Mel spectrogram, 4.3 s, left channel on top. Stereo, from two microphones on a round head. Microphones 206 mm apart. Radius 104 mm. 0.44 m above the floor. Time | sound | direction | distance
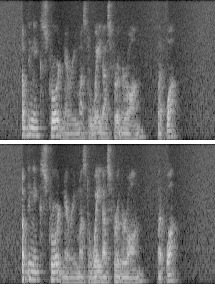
0.4 | a man speaking | 50° right (ahead or behind) | 1.2 m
